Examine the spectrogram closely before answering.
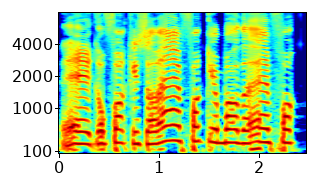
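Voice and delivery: high mock yelling of curses; imitated yelling. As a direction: yell the curses in a high put-on voice. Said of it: "you hear yelling out there".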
